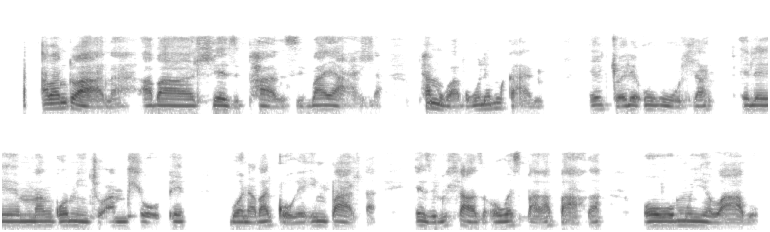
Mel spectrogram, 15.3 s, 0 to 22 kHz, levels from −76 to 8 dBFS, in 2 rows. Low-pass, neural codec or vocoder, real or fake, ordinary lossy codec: 7.2 kHz; none; real; Opus, 32 kbps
